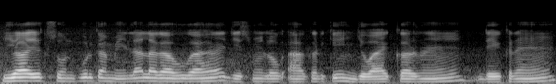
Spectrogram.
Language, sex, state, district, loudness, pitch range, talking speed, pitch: Hindi, male, Bihar, Patna, -18 LUFS, 130-155 Hz, 185 wpm, 140 Hz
